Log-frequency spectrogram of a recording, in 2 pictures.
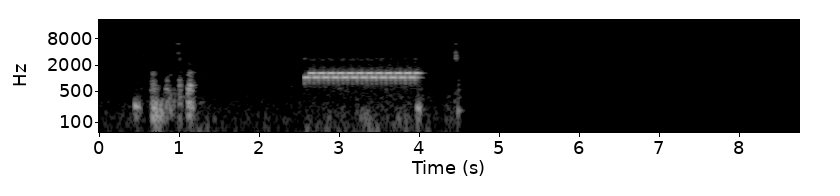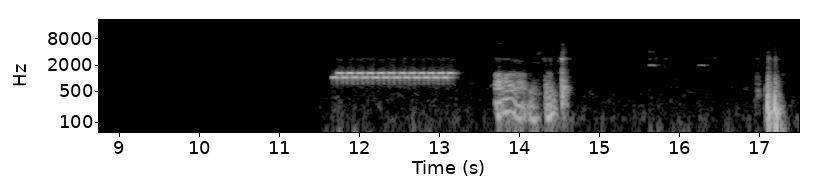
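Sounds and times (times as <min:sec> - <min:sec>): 
telephone ringing with electronic trilling: 0:02.6 - 0:04.1, 0:11.6 - 0:13.3
speech: 0:13.7 - 0:14.6.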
